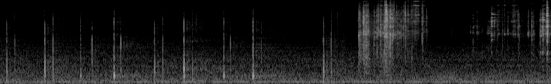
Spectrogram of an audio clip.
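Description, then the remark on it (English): A series of small, sharp metallic clicks and taps, then a brief burst of louder rattling, as the handle of the locked door to the furnace room is tried, with no talking. “Ah, locked. Just as we suspected”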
